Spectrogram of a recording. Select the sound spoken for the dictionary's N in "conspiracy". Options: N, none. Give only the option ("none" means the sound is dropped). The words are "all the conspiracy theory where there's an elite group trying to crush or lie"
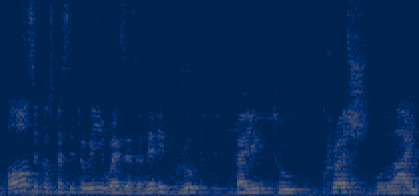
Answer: none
